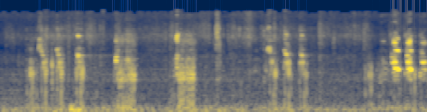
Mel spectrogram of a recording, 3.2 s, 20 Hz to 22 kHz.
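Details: Bald eagles at their nest on a close-up nest camera, March 7, 2024, the young male warning off an owl perched nearby; bursts of high, harsh chittering notes come in short clusters over low background rumble.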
